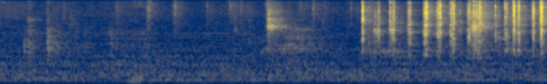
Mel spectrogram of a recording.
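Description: Steel screwdriver bit dragged through the slot of a plastic magnetizer/demagnetizer block to demagnetize it: a couple of faint clicks, then a quick ratcheting run of small clicks for about a second near the end.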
